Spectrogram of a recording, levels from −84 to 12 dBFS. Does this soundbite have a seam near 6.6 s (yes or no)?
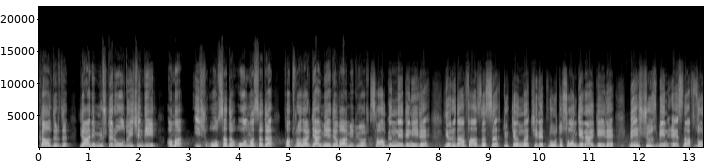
yes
